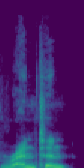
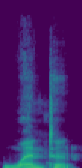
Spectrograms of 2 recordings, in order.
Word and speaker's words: Renton: So I want to say like Renton, but it would always pronounce Wenton, just because, what's it called?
